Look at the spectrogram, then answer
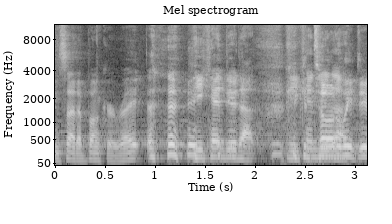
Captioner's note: laughs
